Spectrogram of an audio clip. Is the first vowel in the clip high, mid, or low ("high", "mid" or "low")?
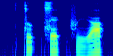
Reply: high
